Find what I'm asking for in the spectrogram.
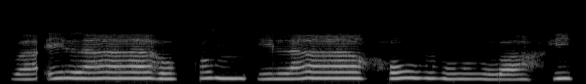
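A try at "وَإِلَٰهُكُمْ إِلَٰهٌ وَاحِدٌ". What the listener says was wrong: wa-nya panjang. Wa ilahukum ilahu wahid. Ayo lagi.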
